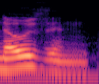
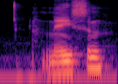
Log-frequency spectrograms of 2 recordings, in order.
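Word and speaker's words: Noesen: Stephon Nosen, 21st overall. Nason. Nason, that's how you say it.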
